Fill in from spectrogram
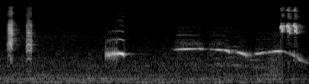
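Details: Kacer with white breast, singing continuously: two short bursts of high chatter, a brief rich note, then a long, level whistle that slowly falls, ending in high twittering.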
